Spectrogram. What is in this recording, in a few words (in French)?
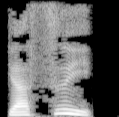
"bon marche", 安い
